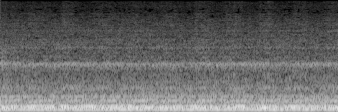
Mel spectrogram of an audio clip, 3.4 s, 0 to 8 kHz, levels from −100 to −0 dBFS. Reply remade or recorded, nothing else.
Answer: recorded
